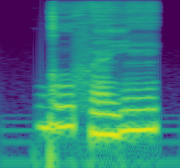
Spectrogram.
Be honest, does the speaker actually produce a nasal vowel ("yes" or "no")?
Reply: yes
